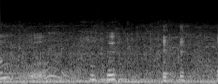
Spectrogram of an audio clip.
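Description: Quiet talking voices over a steady low hum.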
